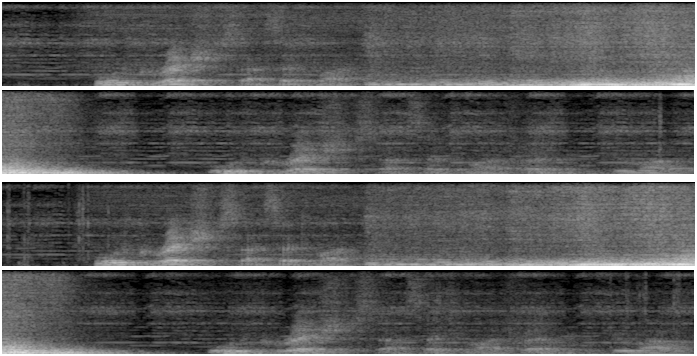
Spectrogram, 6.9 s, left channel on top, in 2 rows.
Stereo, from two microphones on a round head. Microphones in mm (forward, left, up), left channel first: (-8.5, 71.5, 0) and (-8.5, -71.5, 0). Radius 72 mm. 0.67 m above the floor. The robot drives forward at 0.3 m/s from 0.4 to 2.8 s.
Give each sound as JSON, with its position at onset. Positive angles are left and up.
{"t": 0.5, "sound": "a man speaking", "side_deg": -20, "distance_m": 0.6}
{"t": 1.8, "sound": "tape being pulled", "side_deg": -20, "distance_m": 1.1}
{"t": 4.5, "sound": "a man speaking", "side_deg": -25, "distance_m": 1.9}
